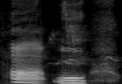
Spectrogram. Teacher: c'est un petit décrochement de la gorge comme en français lorsqu on exprime sa surprise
